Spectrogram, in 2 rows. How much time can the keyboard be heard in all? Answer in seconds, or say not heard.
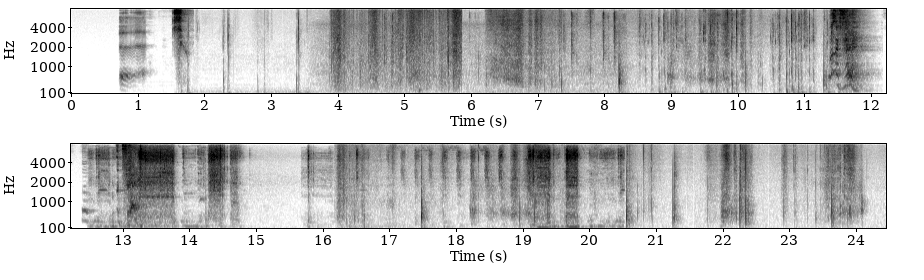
8 s.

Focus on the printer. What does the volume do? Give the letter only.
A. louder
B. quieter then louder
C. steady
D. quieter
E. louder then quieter
B.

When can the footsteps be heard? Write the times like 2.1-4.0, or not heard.
1.6-11.5, 16.2-24.4.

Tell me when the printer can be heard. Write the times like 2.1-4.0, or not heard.
12.4-20.6.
